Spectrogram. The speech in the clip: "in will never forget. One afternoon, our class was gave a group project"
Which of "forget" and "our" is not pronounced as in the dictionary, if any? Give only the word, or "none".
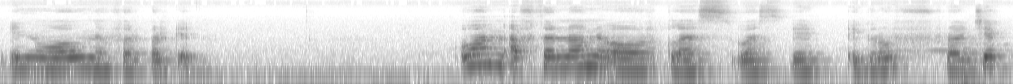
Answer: forget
